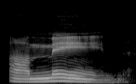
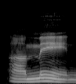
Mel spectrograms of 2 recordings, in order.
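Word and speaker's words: ἀμήν: And then we have mu, and then there's eta with an accent mark in it, so it's going to receive the stress.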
